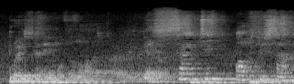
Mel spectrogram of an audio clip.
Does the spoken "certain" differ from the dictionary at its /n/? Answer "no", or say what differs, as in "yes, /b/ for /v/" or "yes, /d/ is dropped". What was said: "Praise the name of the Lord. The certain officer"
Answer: yes, /n/ is dropped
